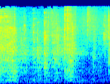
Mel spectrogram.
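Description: Faint handling noise: soft rustling and a few light ticks as craft pieces are moved about on a cutting mat.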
